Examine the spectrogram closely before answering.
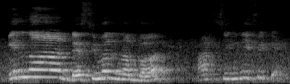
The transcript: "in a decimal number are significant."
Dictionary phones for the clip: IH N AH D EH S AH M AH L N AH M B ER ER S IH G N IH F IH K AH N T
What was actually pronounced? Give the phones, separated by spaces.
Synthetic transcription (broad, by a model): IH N AH D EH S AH M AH N N AH M B ER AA S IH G N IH F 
